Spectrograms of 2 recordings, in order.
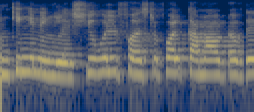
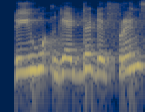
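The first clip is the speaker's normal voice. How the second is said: normal talking voice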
